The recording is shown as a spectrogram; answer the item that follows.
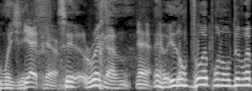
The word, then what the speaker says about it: Reagan: C'est Reagan. Yeah. Et on devrait prononcer I, et on prononcerait uniquement pour emmerder les Français.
